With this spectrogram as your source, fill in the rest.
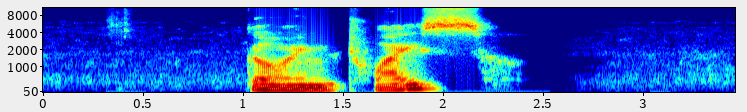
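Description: A man speaks a few loud words through an online call.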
